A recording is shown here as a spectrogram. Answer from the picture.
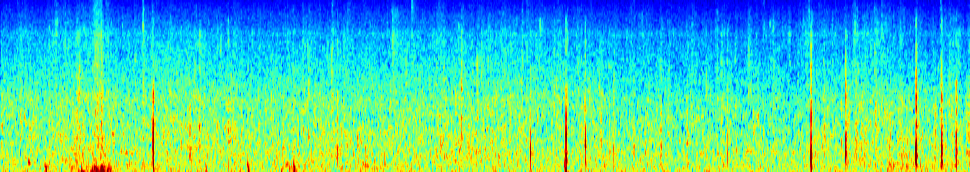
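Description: Steady tropical rain hissing, with scattered close drips tapping sharply on surfaces and a dull thump about a second in.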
